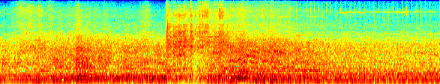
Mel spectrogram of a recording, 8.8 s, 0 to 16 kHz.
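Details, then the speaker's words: 2020 TVS Jupiter BS6 scooter that started then stalled, after reseating the fuel pump and other sockets; settles into a steady, even idle without dying and holds speed cleanly. "బండి అయితే idling కూడా ఆగిపోకుండా మంచి perfect గా నడుస్తుంది. ఇప్పుడైతే ఇబ్బంది లేదు."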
